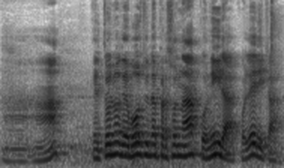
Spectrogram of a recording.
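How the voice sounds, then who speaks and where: A man with a Peruvian accent giving a classroom lecture, firing quick questions at his students in a colloquial way. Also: a little high, sing-song, slight background noise. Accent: Peruvian Spanish. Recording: echoey classroom.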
